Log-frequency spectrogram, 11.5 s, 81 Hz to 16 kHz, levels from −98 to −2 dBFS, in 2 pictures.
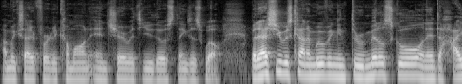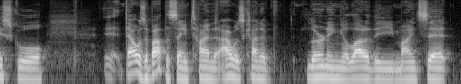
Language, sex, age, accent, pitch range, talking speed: English, male, 30-49, American, 110-125 Hz, 240 wpm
